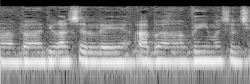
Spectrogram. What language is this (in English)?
Hebrew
